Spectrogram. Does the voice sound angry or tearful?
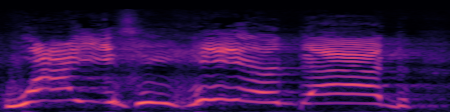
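angry. It sounds angry and frustrated.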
